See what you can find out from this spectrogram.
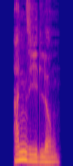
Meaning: settlement (newly established colony; a place or region newly settled)
- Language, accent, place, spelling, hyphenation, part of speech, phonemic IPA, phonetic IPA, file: German, Germany, Berlin, Ansiedlung, An‧sied‧lung, noun, /ˈanˌziːtlʊŋ/, [ˈʔanˌziːtlʊŋ], De-Ansiedlung.ogg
